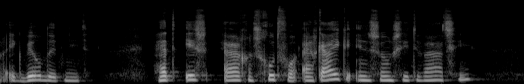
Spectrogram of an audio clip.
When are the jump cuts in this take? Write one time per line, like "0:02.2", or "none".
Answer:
0:03.2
